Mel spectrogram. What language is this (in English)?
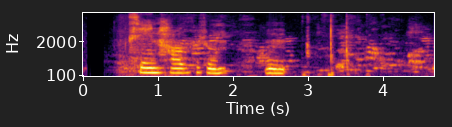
Icelandic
